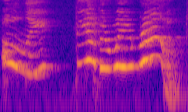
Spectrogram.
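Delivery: high, fast, squeaky wife voice; farmer's wife voice. A narrator's reading. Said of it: "she told her husband".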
